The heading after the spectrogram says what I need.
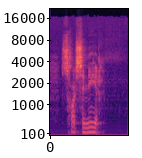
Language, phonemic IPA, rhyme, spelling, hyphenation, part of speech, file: Dutch, /ˌsxɔr.səˈneːr/, -eːr, schorseneer, schor‧se‧neer, noun, Nl-schorseneer.ogg
- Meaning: 1. salsify, used for plants of the genera Tragopon and Scorzonera 2. black salsify (Pseudopodospermum hispanicum, syn. Scorzonera hispanica), in particular its edible root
